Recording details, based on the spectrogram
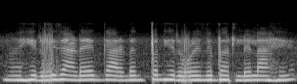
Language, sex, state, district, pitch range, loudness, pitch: Marathi, female, Maharashtra, Mumbai Suburban, 200-210 Hz, -15 LUFS, 205 Hz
